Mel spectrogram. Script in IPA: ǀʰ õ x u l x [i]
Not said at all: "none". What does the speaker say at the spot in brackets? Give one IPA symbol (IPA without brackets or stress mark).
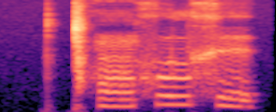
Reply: ɨ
